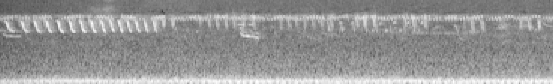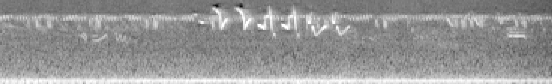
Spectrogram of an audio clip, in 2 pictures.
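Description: Birds chirping faintly in an open meadow, with a fast trill of repeated high chirps at the start, scattered chirps after it, and a burst of quick sweeping whistled notes about eight seconds in. A steady low hum runs underneath.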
